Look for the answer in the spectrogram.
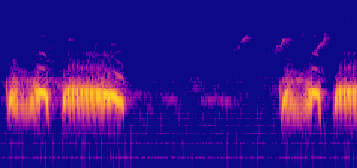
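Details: Fight-provoking cooing of a spotted dove, meant to rouse wild doves and train decoys: a short double note and a long throaty coo, then after a pause the same pattern begins again.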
